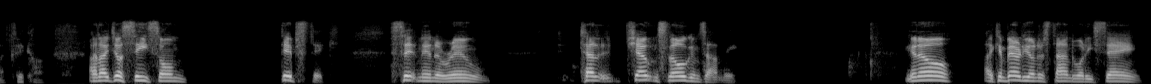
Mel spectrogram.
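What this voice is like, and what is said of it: Colloquial Irish accent. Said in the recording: “my colloquial Irish accent”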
